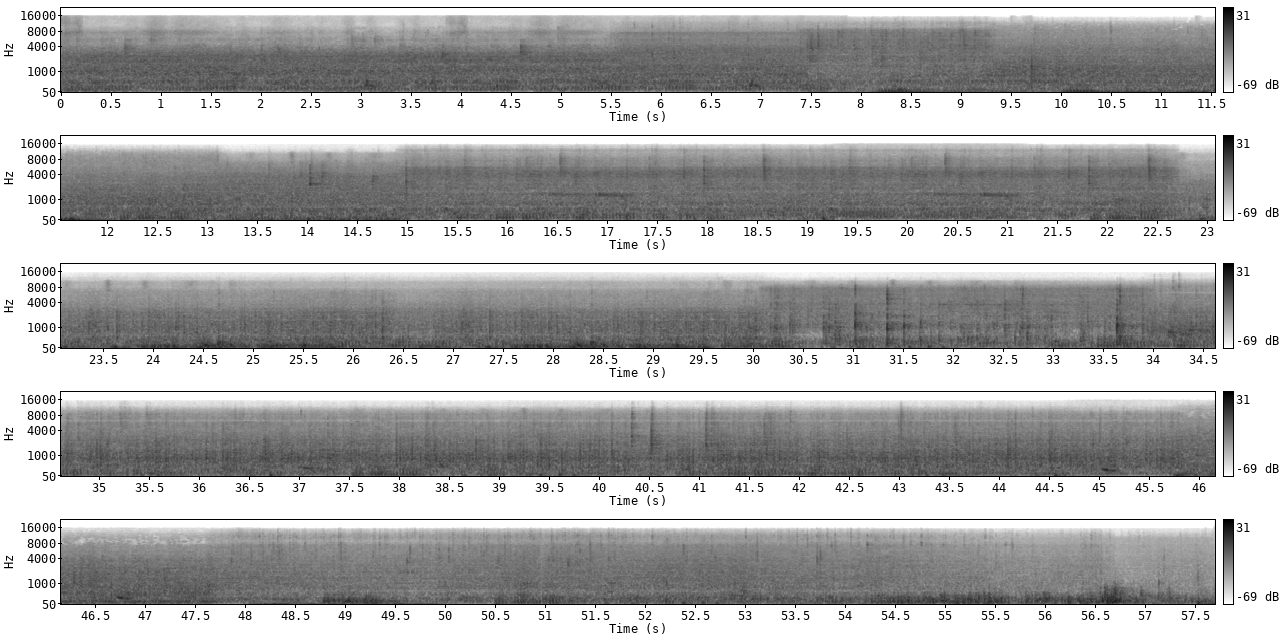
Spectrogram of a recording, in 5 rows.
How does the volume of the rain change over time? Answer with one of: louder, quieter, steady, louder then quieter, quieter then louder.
steady.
